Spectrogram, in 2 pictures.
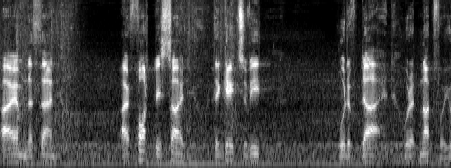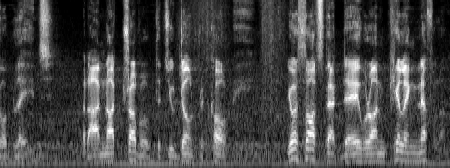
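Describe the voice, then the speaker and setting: An actor playing a loyal angel soldier who speaks in a formal, earnest and courteous way in a video game cutscene. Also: male voice, low-pitched, measured pace, noisy background. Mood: solemn. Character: loyal male angel warrior, solemn soldier.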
